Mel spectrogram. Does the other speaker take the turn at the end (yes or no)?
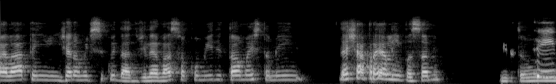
yes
